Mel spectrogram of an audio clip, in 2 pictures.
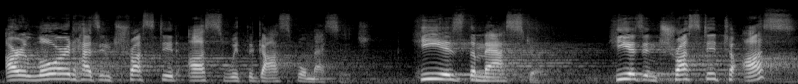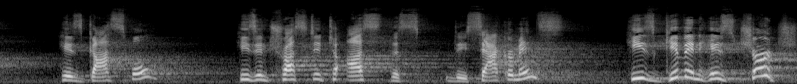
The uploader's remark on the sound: St Francis Catholic parish homily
